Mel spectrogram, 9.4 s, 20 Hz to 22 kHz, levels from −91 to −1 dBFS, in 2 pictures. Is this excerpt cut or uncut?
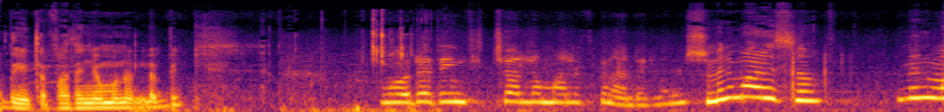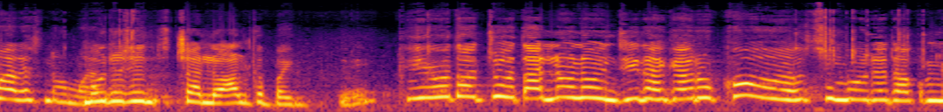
cut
